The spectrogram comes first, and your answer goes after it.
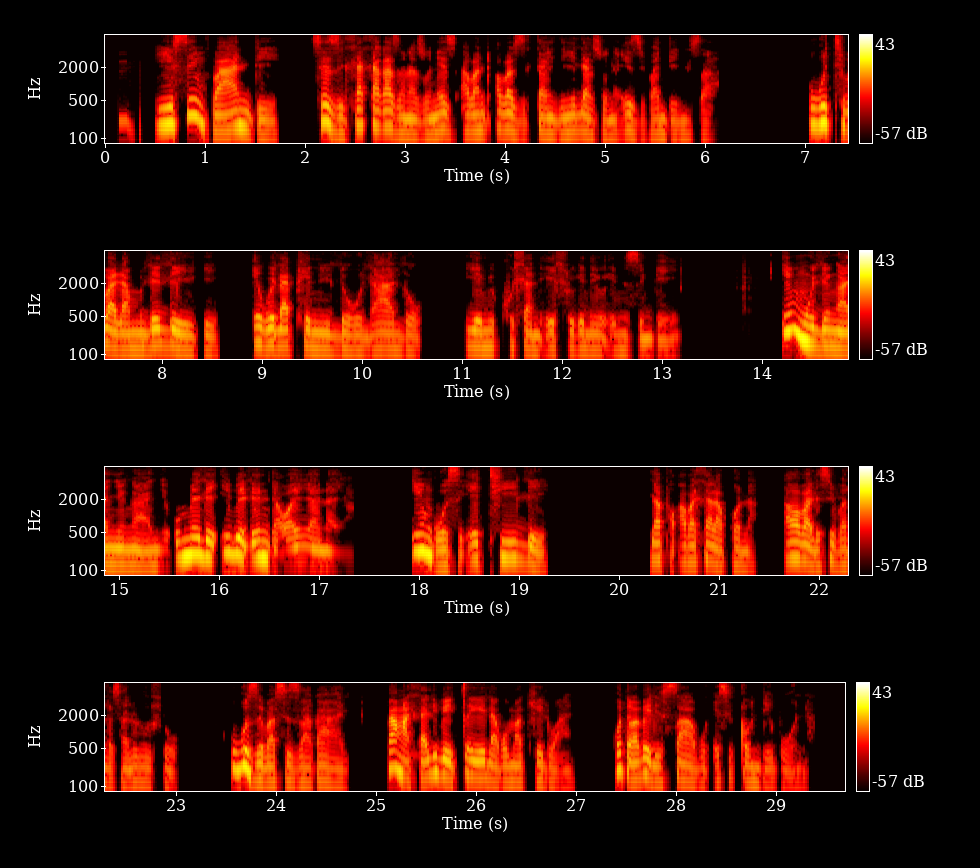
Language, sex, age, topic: North Ndebele, female, 50+, health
